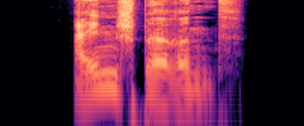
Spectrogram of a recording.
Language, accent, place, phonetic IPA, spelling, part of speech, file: German, Germany, Berlin, [ˈaɪ̯nˌʃpɛʁənt], einsperrend, verb, De-einsperrend.ogg
- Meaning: present participle of einsperren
